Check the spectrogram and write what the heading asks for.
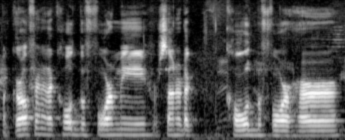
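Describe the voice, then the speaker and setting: A young male game streamer, congested from a cold, thinks aloud analytically about his plays while commentating his own card game. His voice is a little high, gravelly, and a bit bright, with a level tone and a fairly quick pace.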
